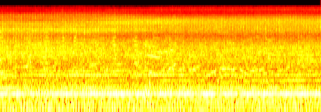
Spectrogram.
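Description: Small gas engine of a balloon inflator fan running at a steady pitch, blowing cold air into a balloon envelope on the ground, with crowd chatter around it.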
